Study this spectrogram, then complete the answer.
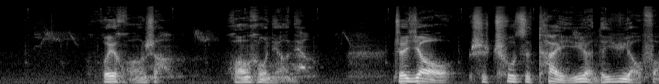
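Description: A middle-aged man speaks calmly and respectfully, close by.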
